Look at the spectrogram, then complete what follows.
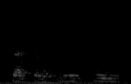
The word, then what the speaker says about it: Sewkewleski: It's Justin Sewkewleski on the bass. Did I pronounce it right?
